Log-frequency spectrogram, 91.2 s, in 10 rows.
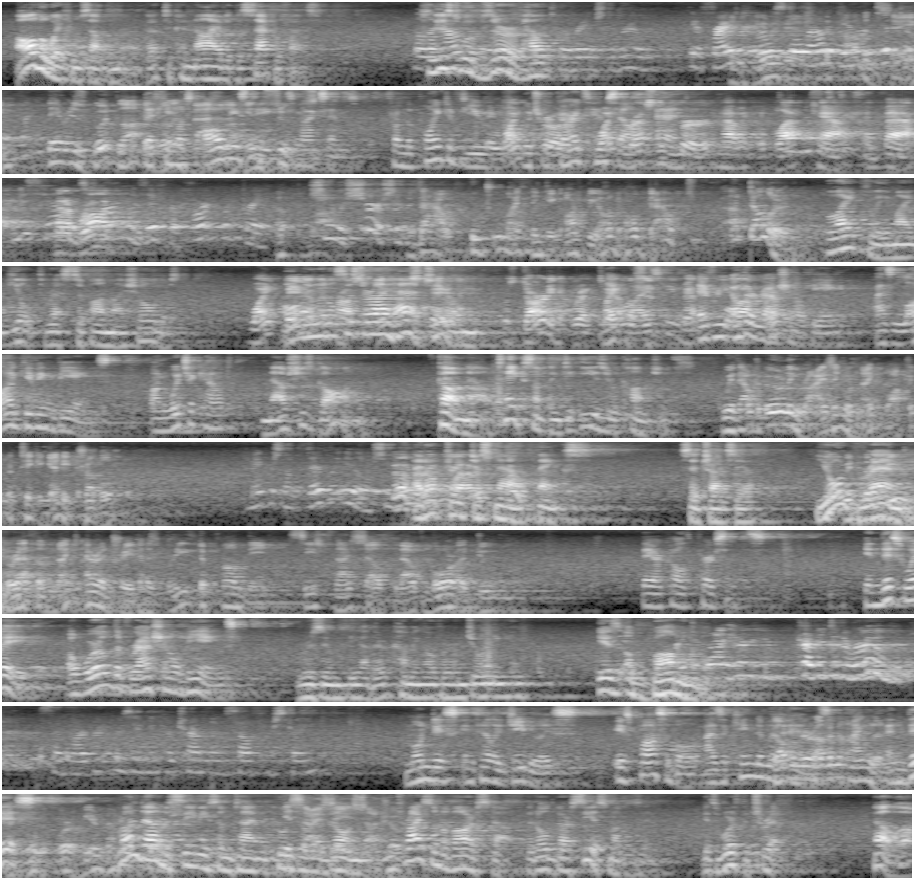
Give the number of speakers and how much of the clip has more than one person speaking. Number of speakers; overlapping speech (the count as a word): five, about 26%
